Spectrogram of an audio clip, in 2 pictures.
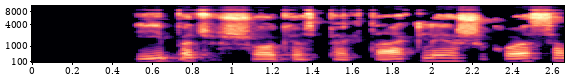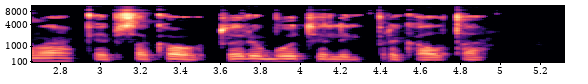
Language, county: Lithuanian, Klaipėda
